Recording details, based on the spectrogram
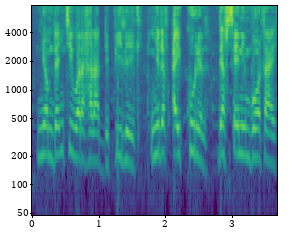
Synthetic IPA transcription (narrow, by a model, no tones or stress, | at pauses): ɲɔːmdɛɲciwaɾɐɦalaːt̚dɛpileːɡɲudɛfajkuɾeldɛfsɛːnimbɔːtaːj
